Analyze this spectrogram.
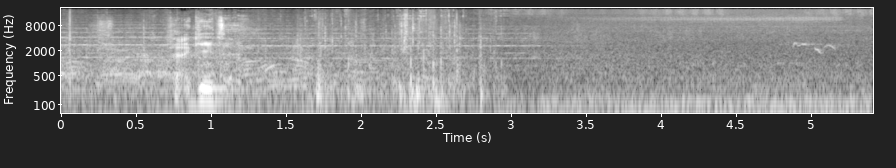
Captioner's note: man speaking foreign language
